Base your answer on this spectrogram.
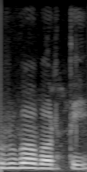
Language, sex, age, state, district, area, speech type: Odia, female, 45-60, Odisha, Kalahandi, rural, read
